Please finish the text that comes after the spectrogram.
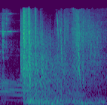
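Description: Gunfire in the Warzone video game: a sharp burst of shots and booming impacts erupts after a quiet moment, then rumbles on loudly and densely, with a brief burst near the end.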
